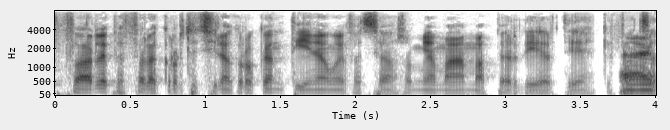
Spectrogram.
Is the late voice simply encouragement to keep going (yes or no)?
no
